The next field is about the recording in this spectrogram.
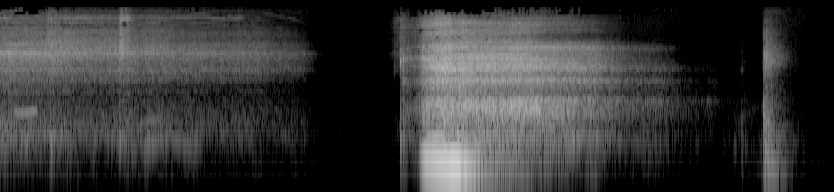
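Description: Two men take a deep breath together, heard as one loud, breathy rush of air lasting about two seconds that fades out, after a faint stretch of low noise and followed by a brief soft click.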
